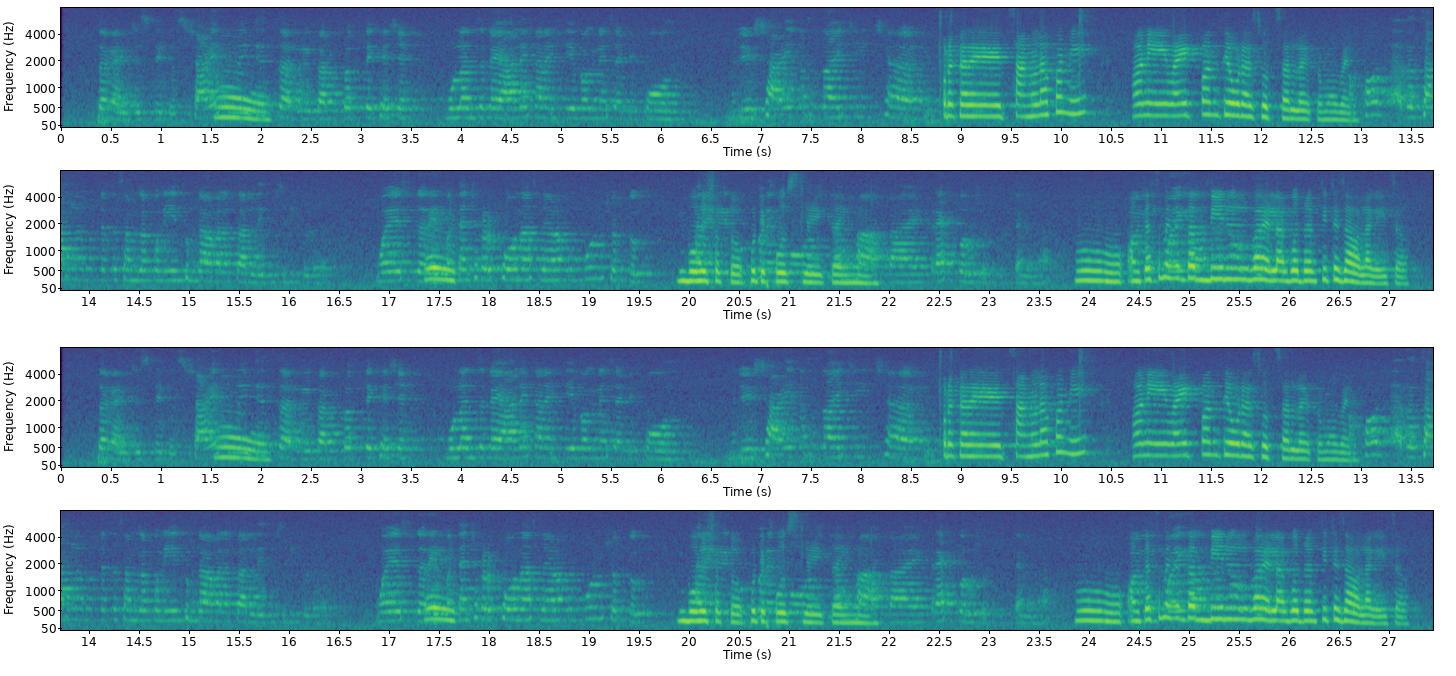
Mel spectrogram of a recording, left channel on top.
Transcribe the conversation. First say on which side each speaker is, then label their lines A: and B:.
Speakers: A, on the left (about 40°); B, on the left (about 65°).
A: सगळ्यांचे स्टेटस शाळेतूनही
B: हो
A: तेच, चालू आहे. कारण प्र ते कसे मुलांच काही, आलंय का नाही ते? बघण्यासाठी फोन? म्हणजे शाळेत असं! जायची इच्छा! !
B: तय चांगला पण आहे आणि, वाईट पण तेवढाच होत चाललाय. तो मोबाईल
A: आप आता चांगलं म्हणलं तर समजा, कुणी इथून! गावाला चाललंय दुसरीकडं!. वयस्करे
B: हो
A: पण त्यांच्याकडे फोन असल्यावर आपण, बोलू शकतो!.
B: बोलू
A: अरे
B: शकतो
A: काई कुठपर्यंत
B: कुठे पोहोचले
A: पोहोचला,
B: काही नाही
A: हा! काय ट्रॅक करू शकलो त्यांना?.
B: हो!
A: पण
B: आणि तसं म्हणजे
A: पहिलं
B: परत
A: असं
B: बिल
A: नव्हतं
B: भरायला, अगोदर तिथे जावं लागायचं.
